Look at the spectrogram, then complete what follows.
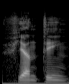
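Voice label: "fiantin", Venetian dialect; avv. pochino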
